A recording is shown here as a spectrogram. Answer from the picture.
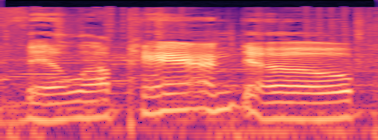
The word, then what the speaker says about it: Villapando: There's Vincent Villapando, pronounced with the L's making an L sound, not a Y sound.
